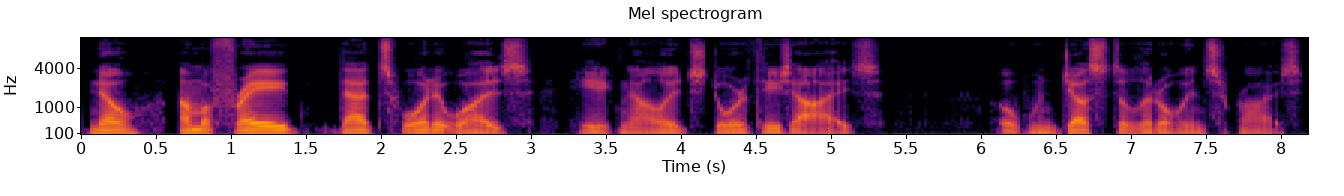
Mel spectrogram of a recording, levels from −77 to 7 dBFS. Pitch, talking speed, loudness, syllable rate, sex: 85 Hz, 125 wpm, -20 LUFS, 4.1 syllables/s, male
